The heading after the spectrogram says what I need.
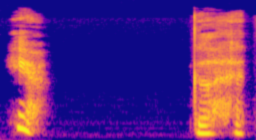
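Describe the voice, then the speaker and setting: A woman with an Italian accent voicing a gentle, lovestruck female fox spirit in a soft, whispered ASMR roleplay. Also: takes it slowly, no echo, lightly acted. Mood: tender whisper.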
